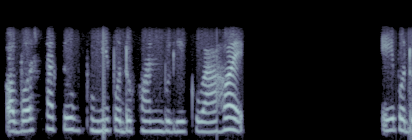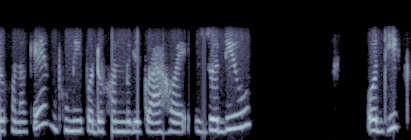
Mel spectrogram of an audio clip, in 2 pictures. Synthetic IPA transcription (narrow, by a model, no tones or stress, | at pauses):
ɔbɔstʰatʊk̚bʱumipodukʰɔnbulikʊwaɦɔj | ejpɹodukʰɔnɔkɛbʱumipɹodukʰɔnbulikʊwaɦɔjzodiʊ | odʱik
